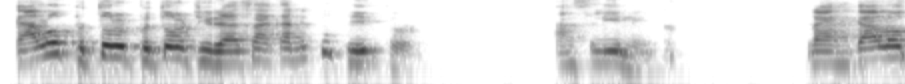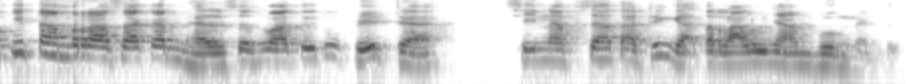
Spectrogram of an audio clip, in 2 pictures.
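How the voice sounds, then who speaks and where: A man's voice: high-pitched, expressive, moderate pace, fairly bright tone. Javanese-accented man teaching casually. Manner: conversational, mixes in Javanese phrases, acts out examples. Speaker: Sufi teacher and therapist trainer. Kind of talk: informal teaching talk to a class.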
